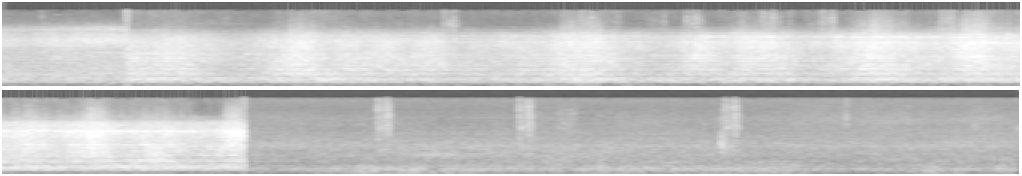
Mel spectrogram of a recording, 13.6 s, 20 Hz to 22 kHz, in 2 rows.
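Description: Jet engines of a C-17 Globemaster III transport running with a steady, even roar. The roar cuts off abruptly about eight seconds in, leaving only quieter background noise with a few faint clicks.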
